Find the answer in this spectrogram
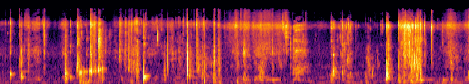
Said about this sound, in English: So I'm going to just finish this quick sip of whiskey. One moment, please.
